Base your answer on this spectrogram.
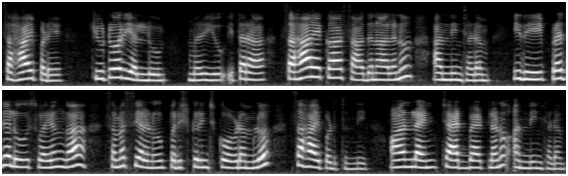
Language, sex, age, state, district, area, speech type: Telugu, female, 30-45, Andhra Pradesh, Konaseema, rural, spontaneous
